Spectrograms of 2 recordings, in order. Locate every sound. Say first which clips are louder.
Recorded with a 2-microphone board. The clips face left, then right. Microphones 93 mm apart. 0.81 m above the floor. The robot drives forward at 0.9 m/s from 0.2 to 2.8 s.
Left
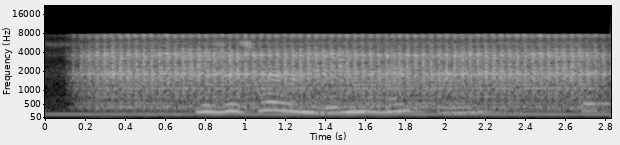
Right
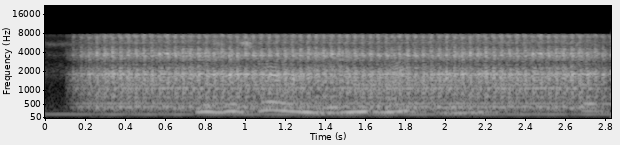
0.8 s a woman speaking: left 1 dB; 5° left (ahead or behind), 1.5 m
